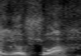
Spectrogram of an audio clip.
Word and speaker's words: Yeshua: é s h u a h u a pronúncia Yeshua e eu chorar o pastor Sim esse essa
